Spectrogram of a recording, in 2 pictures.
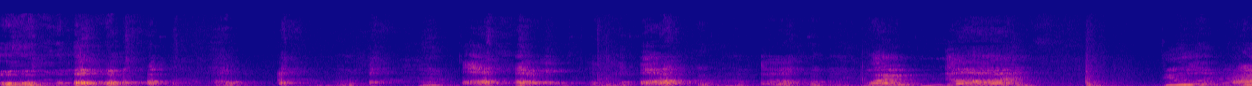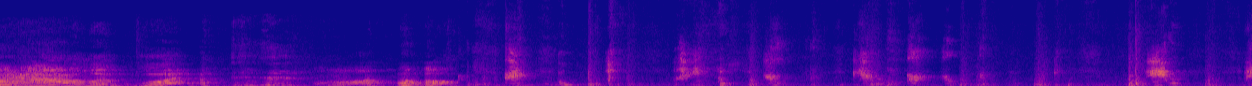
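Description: Pillows thump against bodies in quick hits.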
